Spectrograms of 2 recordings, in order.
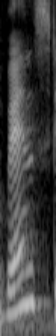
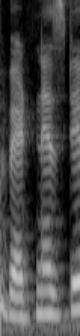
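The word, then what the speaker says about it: Wednesday: इस जो वेंसडे, इसको बोलते हैं वेडनेसडे बोलते हैं बच्चे, जबकि ये वेडनेसडे नहीं बोला जाता है, इसको हम बोलते हैं वेंसडे, वेंसडे। ठीक है, आपका डी यहाँ पर साइलेंट हो गया, वेंसडे।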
